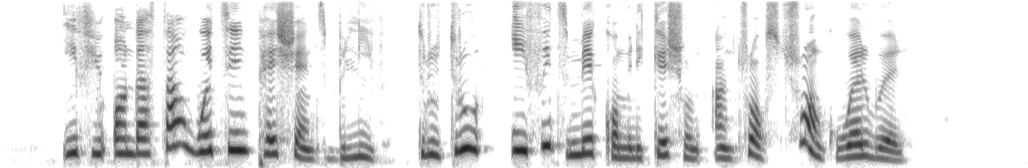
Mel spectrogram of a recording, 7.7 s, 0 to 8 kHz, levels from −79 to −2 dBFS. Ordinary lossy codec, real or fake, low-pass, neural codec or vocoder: none; real; none; none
